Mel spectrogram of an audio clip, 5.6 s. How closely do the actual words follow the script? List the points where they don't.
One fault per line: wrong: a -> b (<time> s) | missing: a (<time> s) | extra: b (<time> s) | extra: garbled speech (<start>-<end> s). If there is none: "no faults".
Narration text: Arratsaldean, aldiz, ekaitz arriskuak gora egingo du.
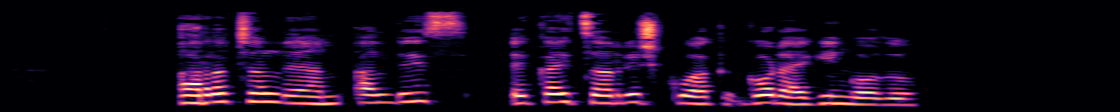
no faults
